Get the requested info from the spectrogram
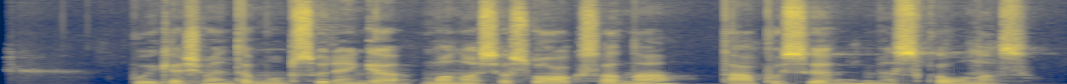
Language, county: Lithuanian, Kaunas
